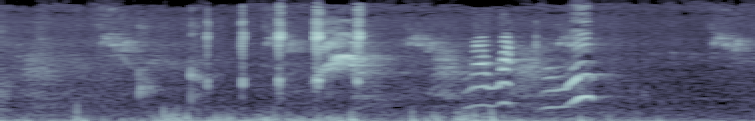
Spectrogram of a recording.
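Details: Pet ringneck parrot chattering, then a rapid run of short wavering whistled notes stepping upward, against faint low background hum.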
